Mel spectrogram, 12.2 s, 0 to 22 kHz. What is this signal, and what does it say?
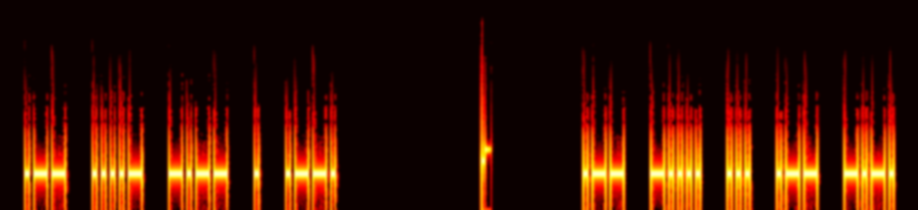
Morse code, heard as a keyed tone, about 20 wpm, spaced as for 14 wpm, 700 Hz. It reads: W4YEP W6SWC
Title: 161 Lesson 26g - Letter g - Call Signs 20wpm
